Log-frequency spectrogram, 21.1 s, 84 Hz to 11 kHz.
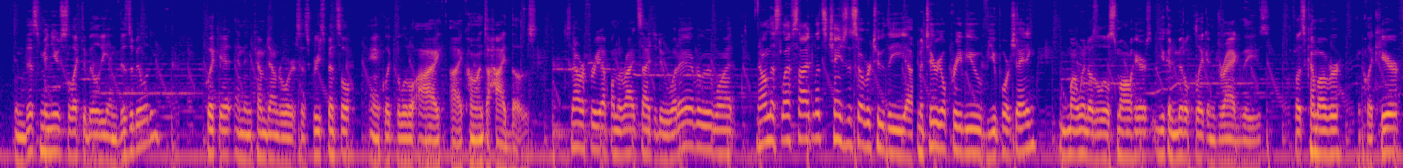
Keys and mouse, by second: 2.4-8.1 drag, 8.4 middle click, 8.9 middle click, 9.1 middle click, 9.3-11.1 middle drag, 18.0-19.3 drag.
